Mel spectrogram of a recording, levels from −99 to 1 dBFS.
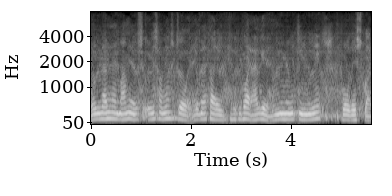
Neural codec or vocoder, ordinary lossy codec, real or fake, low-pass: codec, 16 kHz, 1 kbps, FreqCodec, larger model; none; fake; none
